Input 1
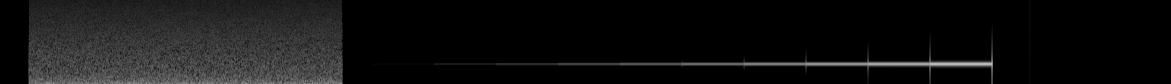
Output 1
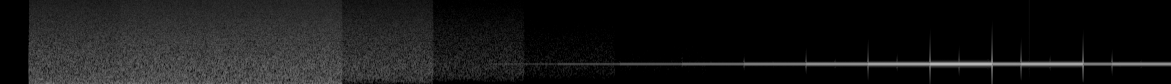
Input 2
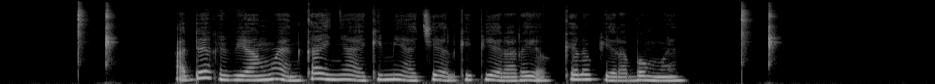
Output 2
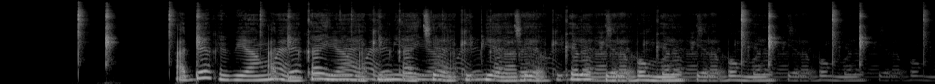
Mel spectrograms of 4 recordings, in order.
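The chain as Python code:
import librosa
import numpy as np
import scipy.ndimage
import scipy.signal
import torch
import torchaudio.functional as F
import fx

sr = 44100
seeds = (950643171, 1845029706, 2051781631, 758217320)

p1 = fx.low_shelf(x, sr, hz=230.0, db=-7.5)
y = p1 + fx.echo_thinned(p1, sr, ms=910, feedback_pct=45, hz=270.0, wet_db=-4.0, dry=0)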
